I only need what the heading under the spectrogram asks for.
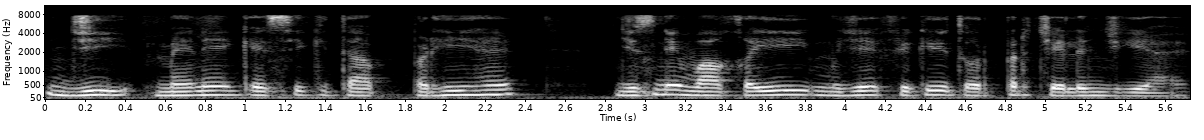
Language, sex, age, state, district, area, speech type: Urdu, male, 18-30, Uttar Pradesh, Ghaziabad, urban, spontaneous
